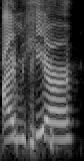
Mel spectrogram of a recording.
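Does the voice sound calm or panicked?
calm. The voice sounds calm and ordinary. "I didn't even say it like"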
